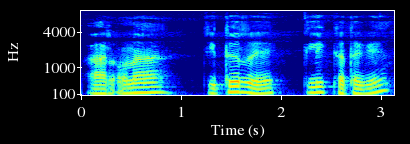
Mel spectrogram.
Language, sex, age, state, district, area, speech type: Santali, male, 18-30, West Bengal, Bankura, rural, spontaneous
